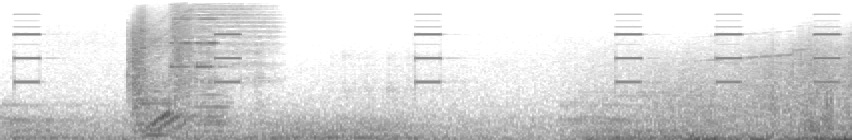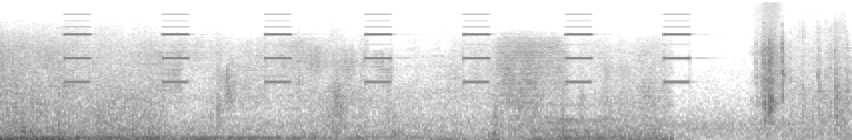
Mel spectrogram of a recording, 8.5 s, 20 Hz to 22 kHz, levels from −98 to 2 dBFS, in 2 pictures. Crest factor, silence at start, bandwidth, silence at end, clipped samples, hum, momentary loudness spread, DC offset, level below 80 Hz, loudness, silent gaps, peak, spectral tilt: 18 dB; 0 s; over 20 kHz; 0 s; under 0.1%; none; 11 LU; under 0.1%; -48 dBFS; -44 LUFS; none; -26 dBFS; -3 dB/octave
